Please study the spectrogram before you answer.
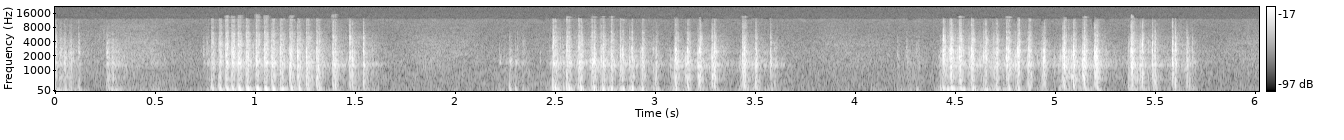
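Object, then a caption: Textured hard notebook cover. Fingertips and nails rapidly tap and scratch the textured cover of a hand-sized black hardcover notebook with a metal spiral binding, held upright in one hand. Three bursts of quick, dry tapping and scratching, each about a second long, are separated by short quiet gaps. Each burst pairs soft low thumps with a bright, papery scratch that stops with no ring.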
